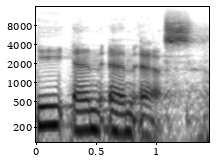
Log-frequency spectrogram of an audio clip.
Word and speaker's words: Enns: It's E-N-N-S. Peter Enns. That would be how I would pronounce it.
